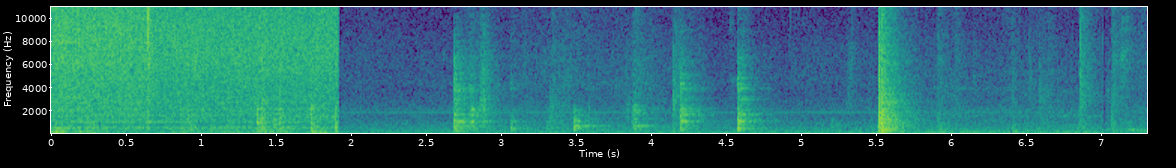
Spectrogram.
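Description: Cabbage roll meat mixture with garlic, first heard as a loud sizzle of frying meat that cuts off, then a run of soft scrapes and knocks as the mixture is stirred by hand, ending in one sharper clatter.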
